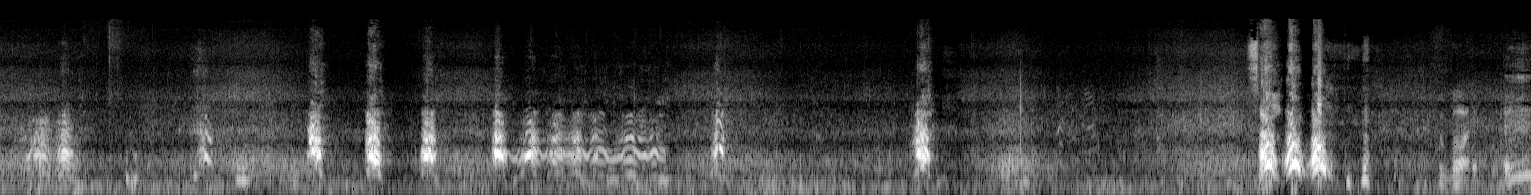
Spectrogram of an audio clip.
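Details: A Rottweiler, urged on to "get it", gives loud, irregular barks with a brief wavering whine between them as it confronts an unidentified object.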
